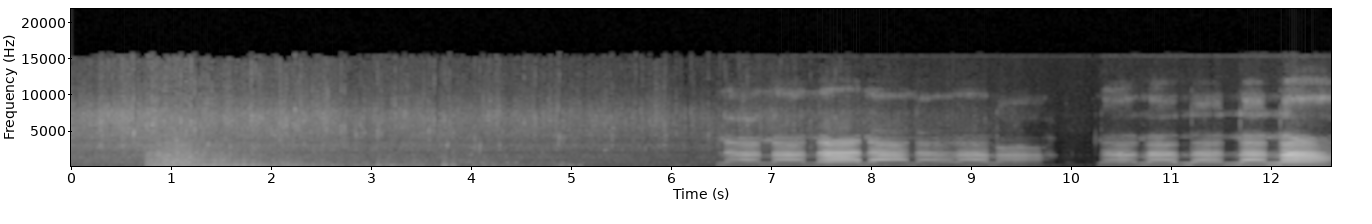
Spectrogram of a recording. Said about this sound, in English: the patter of rain. All of these sounds are parts of nature's music.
